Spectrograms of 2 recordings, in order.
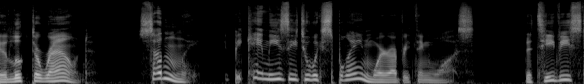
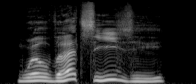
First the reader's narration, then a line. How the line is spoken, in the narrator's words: the elephant said and yawned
